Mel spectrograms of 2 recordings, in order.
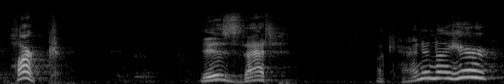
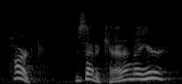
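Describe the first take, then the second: First: It is said in an overly dramatic way. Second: It is said in a flat, undramatic way.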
